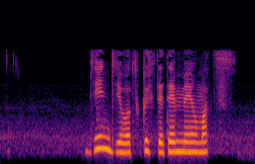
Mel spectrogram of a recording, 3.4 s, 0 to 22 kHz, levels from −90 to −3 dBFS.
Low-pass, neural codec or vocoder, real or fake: 7.2 kHz; none; real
